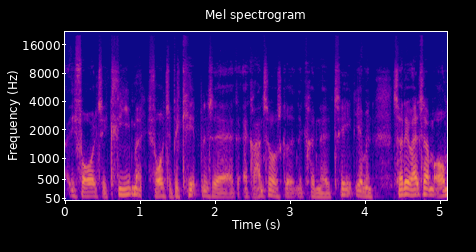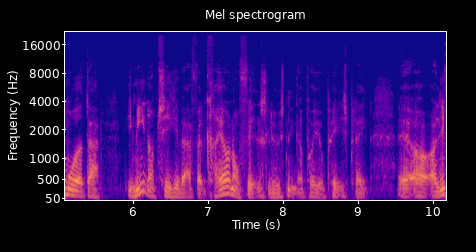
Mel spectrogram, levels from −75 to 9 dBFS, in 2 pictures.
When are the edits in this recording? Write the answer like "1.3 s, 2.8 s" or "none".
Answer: 1.0 s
